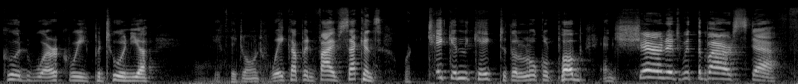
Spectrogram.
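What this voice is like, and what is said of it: Irish accent. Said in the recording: “trace of an Irish accent.”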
